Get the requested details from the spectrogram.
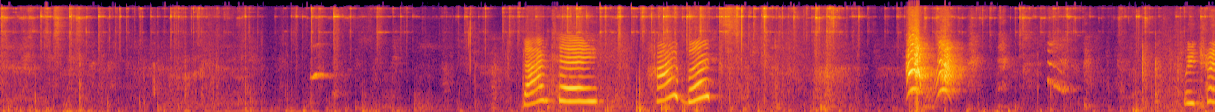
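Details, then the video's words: Pet dogs indoors, worked up by a bird that came into the house from a small attic hole over a walk-in closet; a quick burst of high, rising yelping barks in the middle, with a woman talking before and after. "Bird in house - Cat & Dogs go Crazy"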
